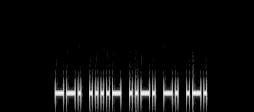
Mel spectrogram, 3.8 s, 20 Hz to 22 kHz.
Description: Morse code, heard as a keyed tone, about 28 wpm, 700 Hz. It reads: G4FNR
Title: DXCC-100 Call Signs - 5 Characters - 28wpm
